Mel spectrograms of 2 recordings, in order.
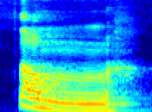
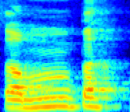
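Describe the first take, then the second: First: The word ends in a silent B. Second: The word ends with an audible B sound. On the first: The speaker calls it right. "You should pronounce this like thumb" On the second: The speaker calls it wrong. "It should not be pronounced thumb"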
